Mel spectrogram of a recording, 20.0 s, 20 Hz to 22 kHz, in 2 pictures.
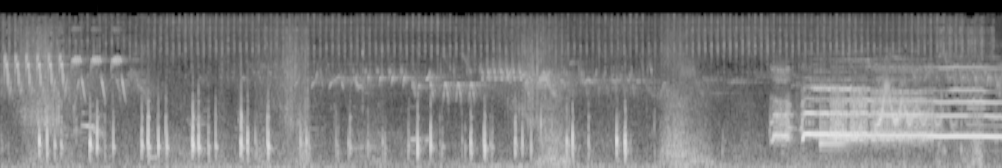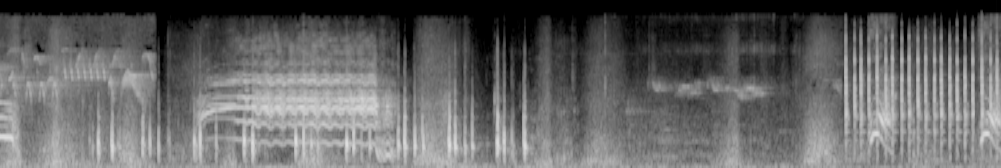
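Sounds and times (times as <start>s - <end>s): hoof clip-clop: 0.0s - 16.3s
rooster crowing: 7.7s - 10.2s
horse whinnying: 12.0s - 14.1s.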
